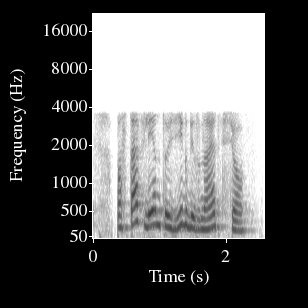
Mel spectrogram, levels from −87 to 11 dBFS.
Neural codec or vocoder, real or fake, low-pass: none; real; 3.6 kHz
